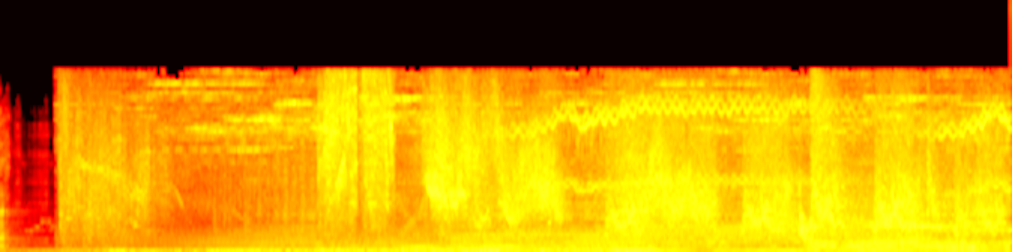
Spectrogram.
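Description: Cartoon soundtrack: dramatic music builds under a loud energy-surge sound effect with electrical crackling. It swells over the first couple of seconds, and deep low tones come in about six seconds in.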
